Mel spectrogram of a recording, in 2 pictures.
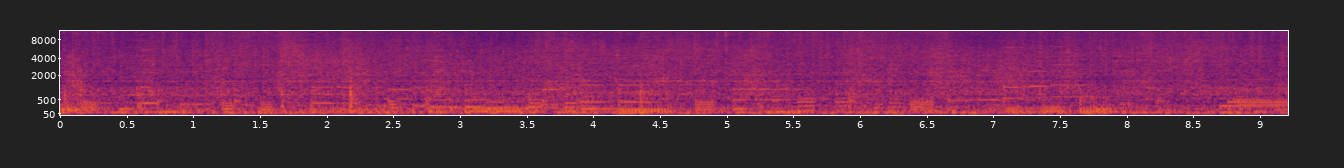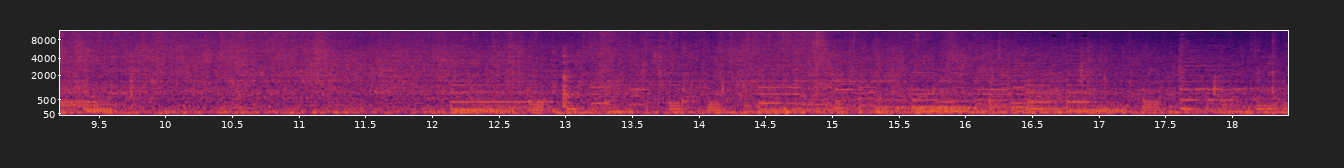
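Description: Minced beef and vegetable meat pie filling sizzling in a frying pan, with a steady hiss, as it is stirred and turned with a wooden spoon.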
